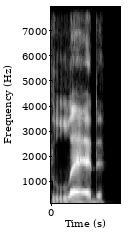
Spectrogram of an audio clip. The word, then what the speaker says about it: lead: And pronounced led rhyming with bed. That's the heavy metal.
